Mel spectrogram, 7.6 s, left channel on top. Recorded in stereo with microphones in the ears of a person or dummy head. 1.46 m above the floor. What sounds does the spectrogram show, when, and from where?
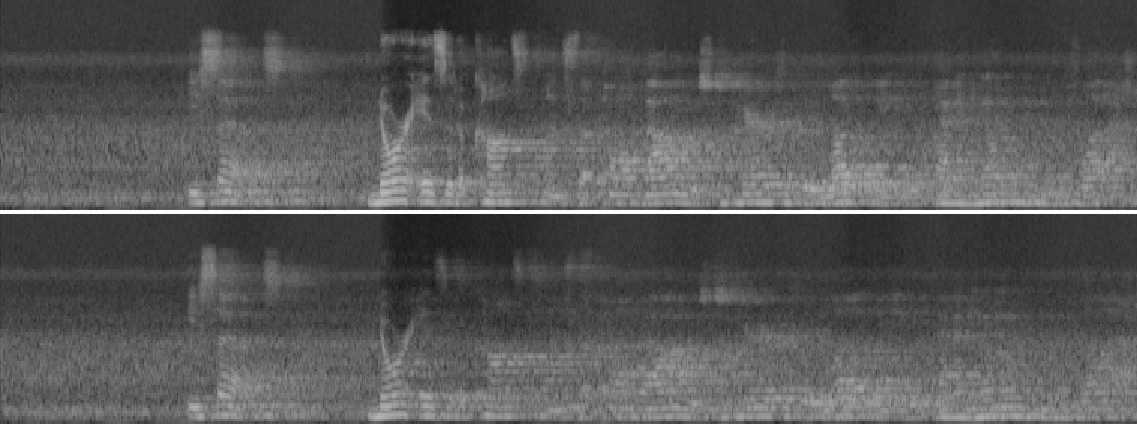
1.2 s a woman speaking: 15° right (ahead or behind), 2.5 m; by 7.5 s 35° left (ahead or behind), 7 m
